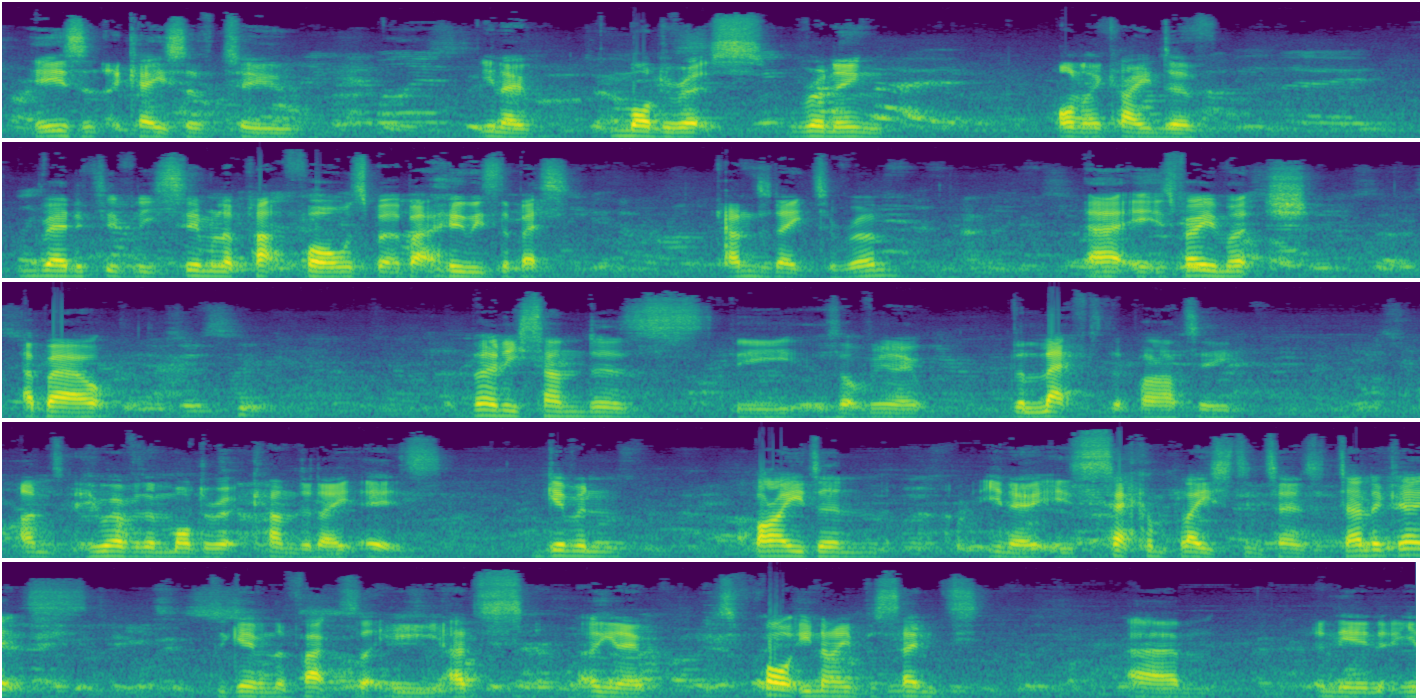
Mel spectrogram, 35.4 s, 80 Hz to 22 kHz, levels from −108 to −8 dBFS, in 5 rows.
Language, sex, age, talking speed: English, male, 20-39, 120 wpm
